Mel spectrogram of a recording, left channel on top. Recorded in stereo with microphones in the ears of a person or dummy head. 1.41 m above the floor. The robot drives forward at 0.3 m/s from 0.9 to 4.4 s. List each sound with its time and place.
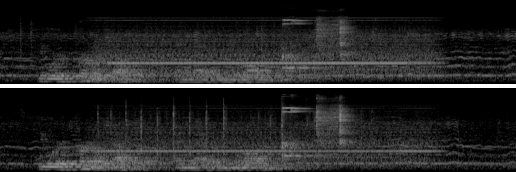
0.4 s a man speaking: 85° left, 1.2 m; by 2.7 s 60° left (ahead or behind), 1.4 m
2.8 s a camera shutter: 20° right (ahead or behind), 0.7 m; by 3.5 s 25° right (ahead or behind), 0.5 m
